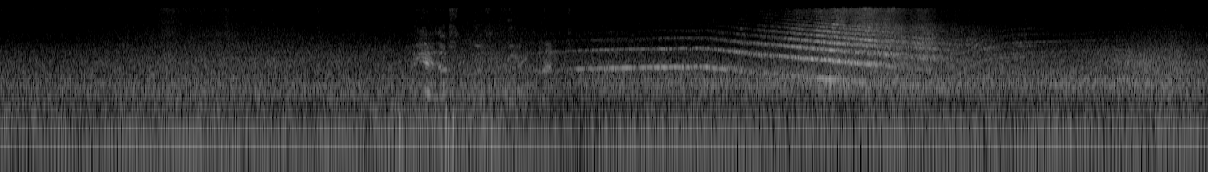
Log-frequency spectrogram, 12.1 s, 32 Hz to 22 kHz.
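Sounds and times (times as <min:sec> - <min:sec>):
traffic noise: 0:00.0 - 0:12.0
emergency vehicle siren: 0:05.3 - 0:11.9.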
